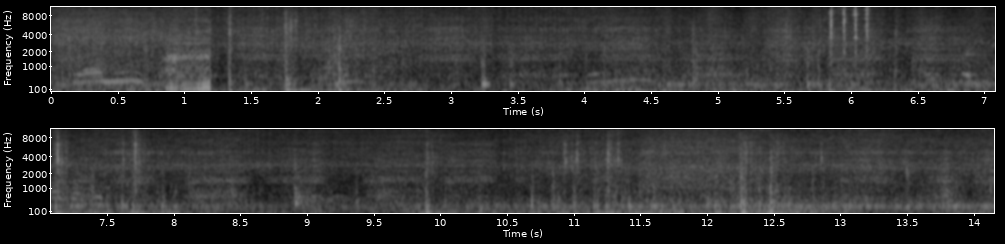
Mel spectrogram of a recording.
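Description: Mountain bike rolling fast down a dirt and leaf-litter trail: steady tyre and rushing noise with frequent knocks and rattles from the bike over bumps.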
